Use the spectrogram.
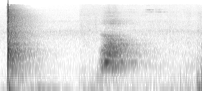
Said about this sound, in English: Dog now barking.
